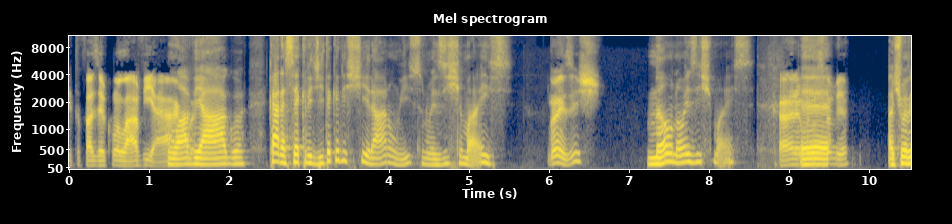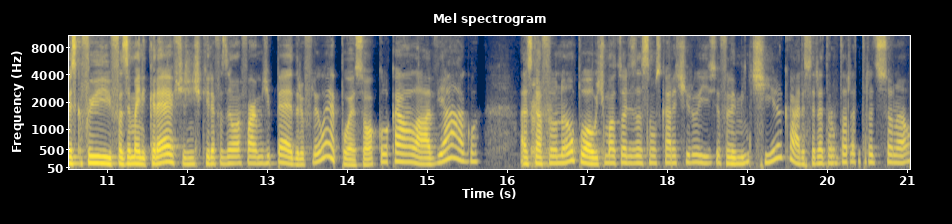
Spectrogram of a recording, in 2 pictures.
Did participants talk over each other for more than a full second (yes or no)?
no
